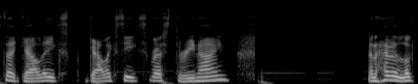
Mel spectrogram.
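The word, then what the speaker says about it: Galaxy Express 999: feels wrong so yeah you pronounce it three nine even though it's three nines but it's 999.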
